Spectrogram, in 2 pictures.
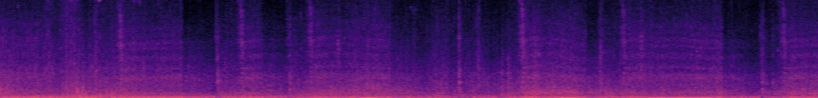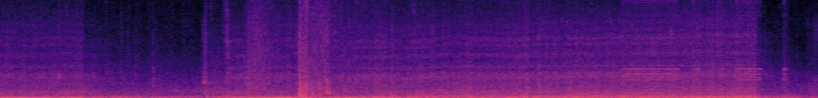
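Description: A buggy engine hums and revs steadily as it drives over rough ground.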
